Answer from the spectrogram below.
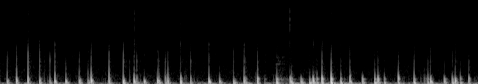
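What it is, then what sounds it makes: Cork trivet, tapped with nails. Long acrylic nails tap and scratch the surface and edge of a large, thin, flat, solid round cork trivet. About three dozen quick, dull taps come in a rapid, uneven stream, each dying away almost instantly, with soft low thuds and almost no high or bright content.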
